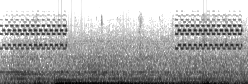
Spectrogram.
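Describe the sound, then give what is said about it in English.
Navi's cell phone, fitted with a signal scrambling device, rings twice with clear bright electronic trills and a pause between them. A steady low engine rumble runs underneath from inside a moving car as he and Dina drive to the train station. “Navi's cell phone rings.”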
